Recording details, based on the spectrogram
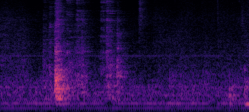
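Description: Utensils clatter and scrape in a home kitchen during a search for a spoon, with a couple of short, clinking bursts at moderate distance, while Punjabi basmati rice is being cooked.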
